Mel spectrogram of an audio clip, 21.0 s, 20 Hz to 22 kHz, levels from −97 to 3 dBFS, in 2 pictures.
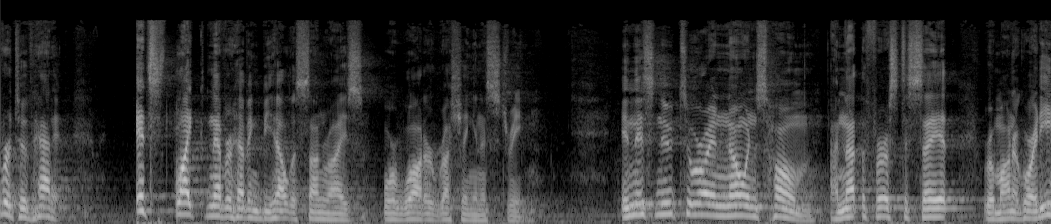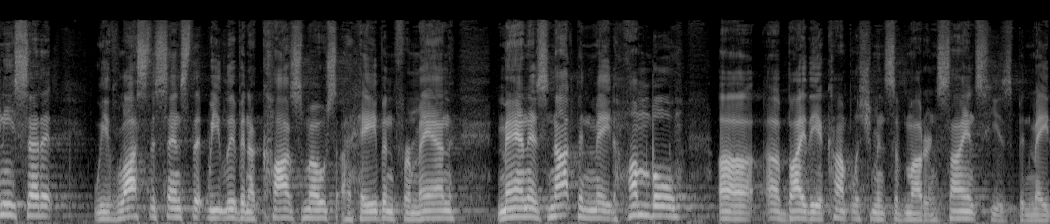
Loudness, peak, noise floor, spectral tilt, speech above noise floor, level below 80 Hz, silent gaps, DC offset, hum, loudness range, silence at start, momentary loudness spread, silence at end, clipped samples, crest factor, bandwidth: -28 LUFS; -10 dBFS; -59 dBFS; -6 dB/octave; 31 dB; -58 dBFS; none; under 0.1%; none; 4 LU; 0 s; 10 LU; 0 s; under 0.1%; 18 dB; 15.5 kHz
